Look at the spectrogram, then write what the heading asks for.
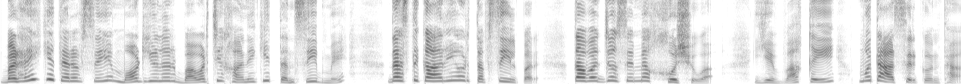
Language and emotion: Urdu, happy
